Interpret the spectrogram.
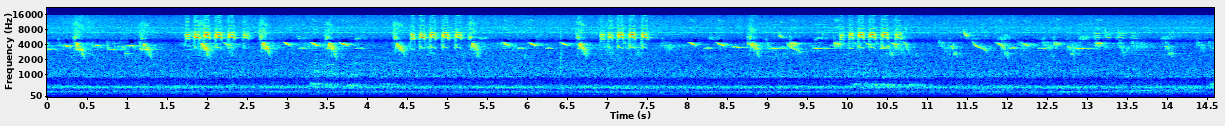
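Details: Fledging of young great tits from a nest box on 14 May 2017, with only one young bird flying out; repeated thin, high downslurred calls and periodic buzzy stuttering bursts sit over a continuous low droning hum.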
